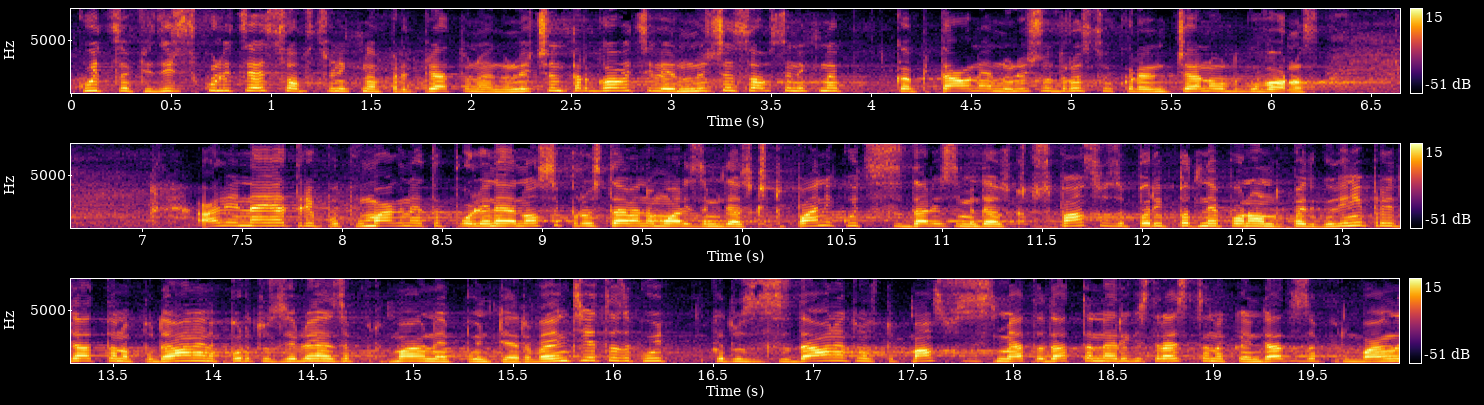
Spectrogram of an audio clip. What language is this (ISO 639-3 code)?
bul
